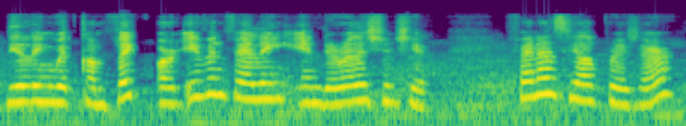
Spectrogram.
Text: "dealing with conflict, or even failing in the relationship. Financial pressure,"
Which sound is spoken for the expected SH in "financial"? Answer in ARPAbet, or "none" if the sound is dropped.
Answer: S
